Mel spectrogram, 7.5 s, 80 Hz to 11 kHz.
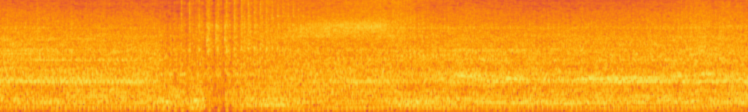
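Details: Older Honda Harmony 215 SX mower, having sat outdoors for years: loud steady blade-and-engine roar holding even speed while cutting, only a brief dip under load; running properly.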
